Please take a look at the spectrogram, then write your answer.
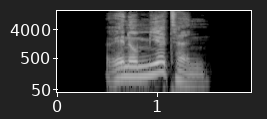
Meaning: inflection of renommieren: 1. first/third-person plural preterite 2. first/third-person plural subjunctive II
- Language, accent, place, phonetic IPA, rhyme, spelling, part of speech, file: German, Germany, Berlin, [ʁenɔˈmiːɐ̯tn̩], -iːɐ̯tn̩, renommierten, adjective / verb, De-renommierten.ogg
